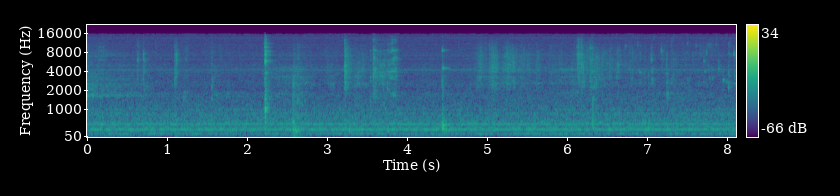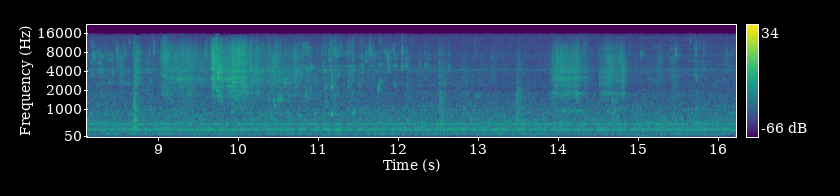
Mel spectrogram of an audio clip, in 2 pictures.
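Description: A shaken drink poured from a metal cocktail shaker over ice into glasses: faint trickling of liquid with a few light clicks. The pour is heard most clearly about nine to ten seconds in and again near the end.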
